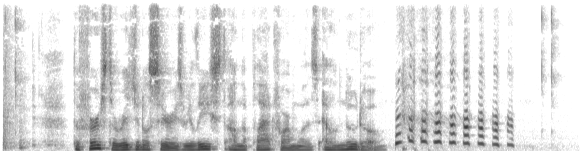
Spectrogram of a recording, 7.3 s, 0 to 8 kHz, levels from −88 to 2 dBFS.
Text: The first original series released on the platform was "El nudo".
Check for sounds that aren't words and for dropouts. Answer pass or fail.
fail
